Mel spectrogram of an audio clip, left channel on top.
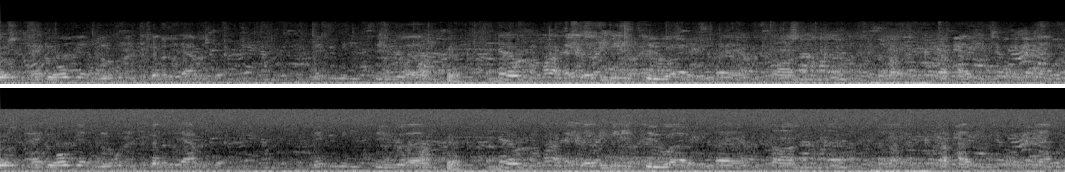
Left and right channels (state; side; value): noise; right; hiss, 9 dB below the sound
